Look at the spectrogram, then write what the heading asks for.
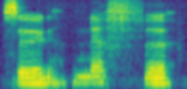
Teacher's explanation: So significantly has second syllable stress. It has the I vowel in many of its syllables.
